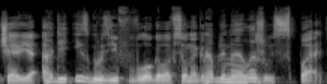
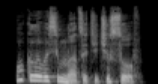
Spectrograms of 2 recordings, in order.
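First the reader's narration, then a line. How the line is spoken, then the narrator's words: Calm. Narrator (Russian): спокойно отвечает Андромеда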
